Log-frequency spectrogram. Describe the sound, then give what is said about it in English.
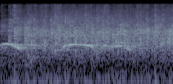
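Steady, dense applause from a church audience at the CBCB Playhouse fills the whole stretch, a continuous wash of many hands clapping at even loudness, with a faint whistle-like tone gliding in and out underneath. “Y'all can clap for him.”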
